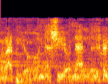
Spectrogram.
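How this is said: It is said in an archvillain voice.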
